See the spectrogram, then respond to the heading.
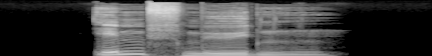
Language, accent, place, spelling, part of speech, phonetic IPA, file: German, Germany, Berlin, impfmüden, adjective, [ˈɪmp͡fˌmyːdn̩], De-impfmüden.ogg
- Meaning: inflection of impfmüde: 1. strong genitive masculine/neuter singular 2. weak/mixed genitive/dative all-gender singular 3. strong/weak/mixed accusative masculine singular 4. strong dative plural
